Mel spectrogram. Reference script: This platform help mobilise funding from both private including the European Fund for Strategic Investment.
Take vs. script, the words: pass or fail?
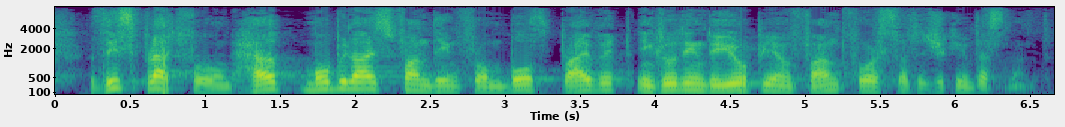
pass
